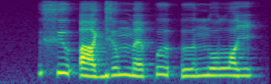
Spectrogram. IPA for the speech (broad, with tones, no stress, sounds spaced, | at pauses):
xʲ u˦ ʔ a˨ ɡʲ o˦ m ɛ˨˦ p ɯ˦ ʔ ɯ˨˦ n u˦ lˠ i˦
